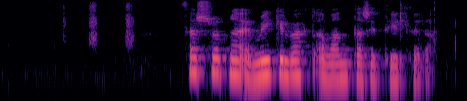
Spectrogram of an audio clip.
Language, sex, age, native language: Icelandic, female, 50-59, Icelandic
